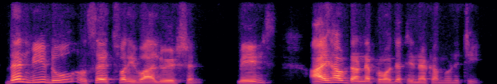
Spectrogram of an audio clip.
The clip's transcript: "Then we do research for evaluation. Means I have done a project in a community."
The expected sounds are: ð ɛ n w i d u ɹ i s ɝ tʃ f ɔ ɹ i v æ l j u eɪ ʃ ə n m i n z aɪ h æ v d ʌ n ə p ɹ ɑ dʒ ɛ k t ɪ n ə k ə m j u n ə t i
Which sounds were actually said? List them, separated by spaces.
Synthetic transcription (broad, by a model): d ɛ n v i d u ɹ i s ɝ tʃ f ɔ ɹ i v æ l j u eɪ ʃ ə n m i n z aɪ h æ v d ʌ n ə p ɹ ɑ dʒ ɛ k t ɪ n ə k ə m j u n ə t i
